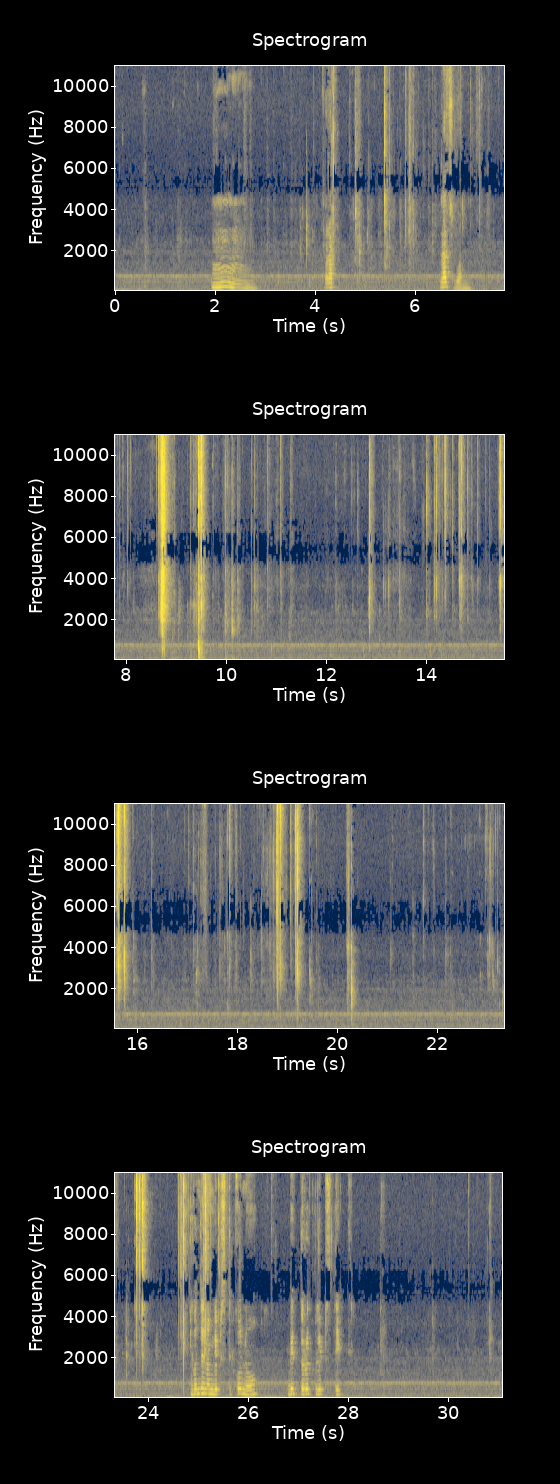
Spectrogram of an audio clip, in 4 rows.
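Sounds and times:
crab shells cracking: 0:03.8 - 0:06.4, 0:07.8 - 0:11.2, 0:12.6 - 0:16.4, 0:17.0 - 0:20.4, 0:22.1 - 0:25.4.

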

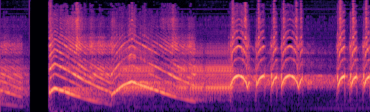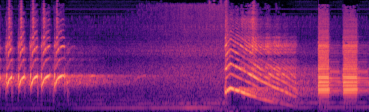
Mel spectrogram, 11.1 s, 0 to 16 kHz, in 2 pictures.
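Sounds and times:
electronic siren chirps: 0:00.0 - 0:07.2.

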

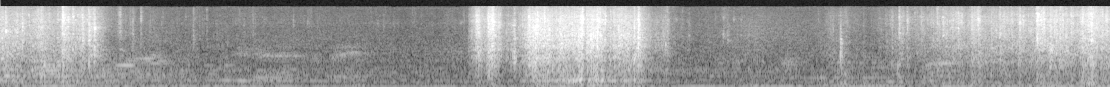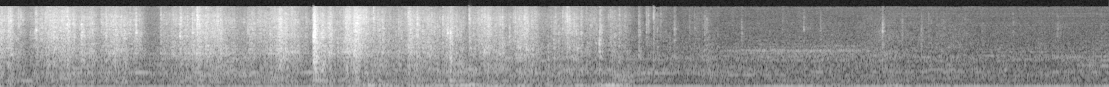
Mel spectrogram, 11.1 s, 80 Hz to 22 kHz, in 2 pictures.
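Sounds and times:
dry leaves crackling and rustling: 0:00.0 - 0:00.7, 0:02.3 - 0:03.4, 0:04.3 - 0:09.1.

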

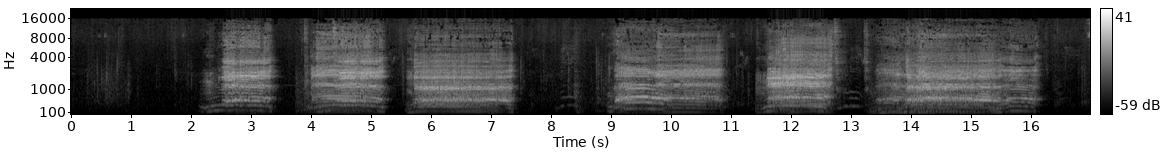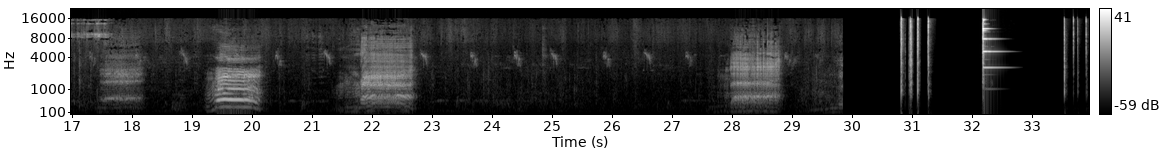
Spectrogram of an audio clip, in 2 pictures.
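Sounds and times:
sheep bleating: 0:02.2 - 0:03.4, 0:04.0 - 0:07.5, 0:09.0 - 0:16.2, 0:17.5 - 0:18.2, 0:19.2 - 0:20.2, 0:21.0 - 0:22.8, 0:27.8 - 0:29.8
sharp clicks: 0:30.8 - 0:31.4, 0:33.5 - 0:33.9.

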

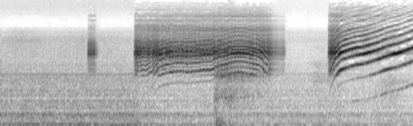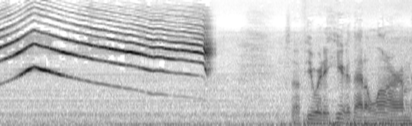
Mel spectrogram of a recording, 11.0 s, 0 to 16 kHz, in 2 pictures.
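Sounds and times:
electronic alarm chirp: 0:01.2 - 0:03.8, 0:04.4 - 0:08.4
steady electronic alarm tone: 0:01.2 - 0:03.8, 0:04.4 - 0:08.4
sweeping siren tone: 0:01.8 - 0:03.8, 0:04.4 - 0:08.4.

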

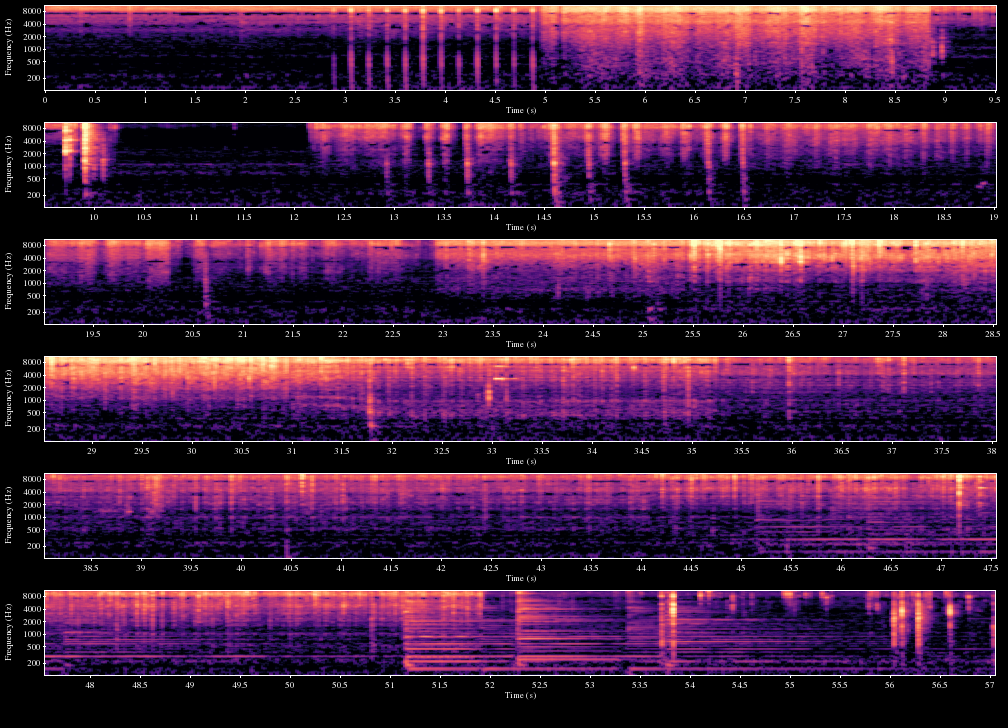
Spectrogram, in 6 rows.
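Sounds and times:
patties sizzling in frying pan: 0:00.0 - 0:09.7, 0:22.0 - 0:51.9
plastic bag crinkling: 0:04.9 - 0:09.2, 0:12.2 - 0:23.6.

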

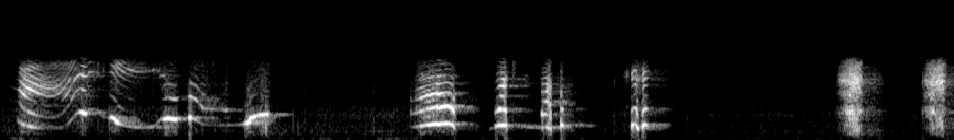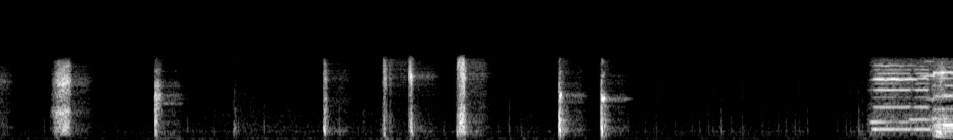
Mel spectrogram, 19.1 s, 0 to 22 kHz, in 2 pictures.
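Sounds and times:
cartoon smacks: 0:11.1 - 0:11.4, 0:12.8 - 0:14.5, 0:15.1 - 0:15.9.

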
